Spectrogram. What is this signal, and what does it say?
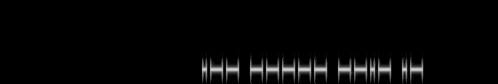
Morse code, heard as a keyed tone, about 30 wpm, 700 Hz. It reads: W0QA
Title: USA Call Signs - 4 Characters - Repeated 3x - 30wpm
